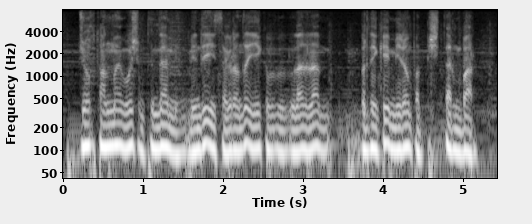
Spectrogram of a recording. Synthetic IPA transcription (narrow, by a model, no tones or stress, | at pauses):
ʒoqt̪ʰɑnmɑjwoʃɪmt̪ʰɪŋd̪ɑmenme̞nd̪einst̪aɡɾamd̪ɑjekʲɪlˠɑɾlɑ | bɪɾd̪eŋkʲemilʲjo̞npʰat̪̚pʰi̥ʃɪ̥k̚t̪ːeɾɪmbɑɾ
